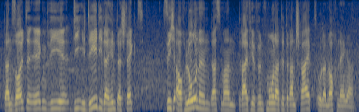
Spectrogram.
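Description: A male author talking in an interview about writing his novel and reading passages from it, thoughtful and relaxed. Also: on the high side, slight background noise. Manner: thoughtful and relaxed, with filler sounds.

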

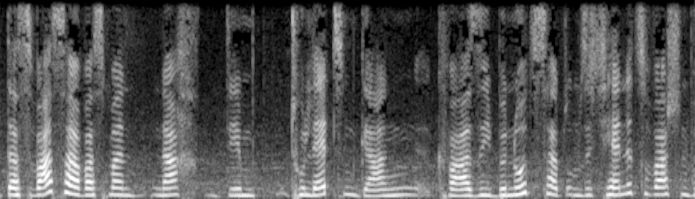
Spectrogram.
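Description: Her voice sits high, and a slight hiss or hum can be heard. She's a guest from Berlin, Germany, describing a stay in Japan in a casual slide presentation peppered with fillers and false starts.

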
